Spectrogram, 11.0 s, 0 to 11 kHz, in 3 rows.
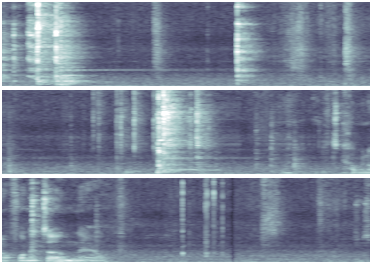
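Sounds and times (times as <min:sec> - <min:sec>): sharp metal clank: 0:05.2 - 0:05.9.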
